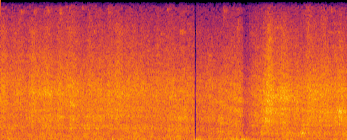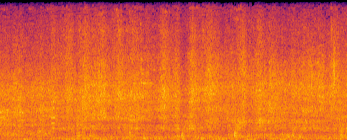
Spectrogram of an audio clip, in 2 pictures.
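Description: Pak Business Express train racing at high speed through Bin Qasim railway station near Karachi, a loud, steady roar of wheels and carriages with rhythmic clickety-clack running throughout, no voices.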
